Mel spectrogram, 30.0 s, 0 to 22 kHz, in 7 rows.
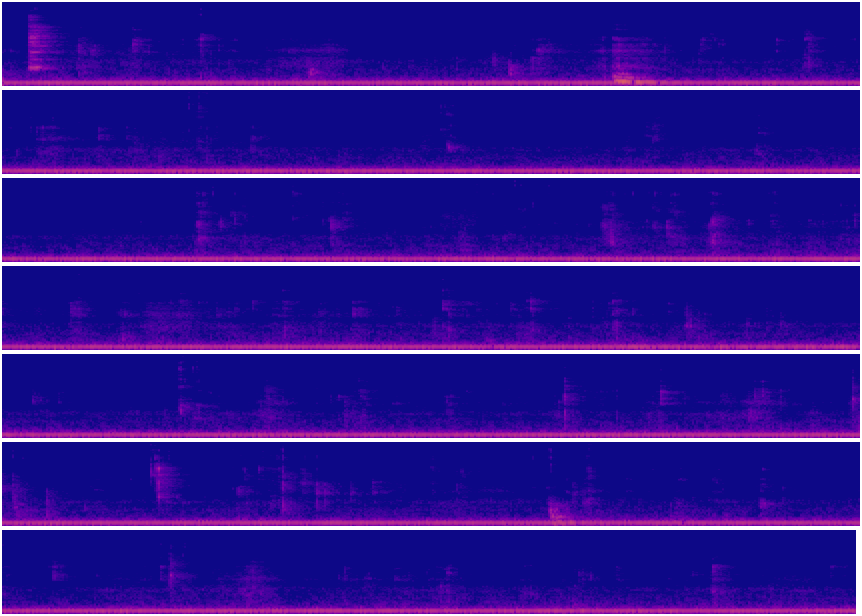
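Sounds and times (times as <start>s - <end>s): chewing food: 0.0s - 8.4s, 9.4s - 30.0s
steady low hum: 0.0s - 30.0s.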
